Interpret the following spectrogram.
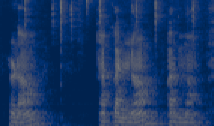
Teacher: नासिक के व्यंजन आपके होते हैं जिनके उच्चारण में वायु नाक से निकलती है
